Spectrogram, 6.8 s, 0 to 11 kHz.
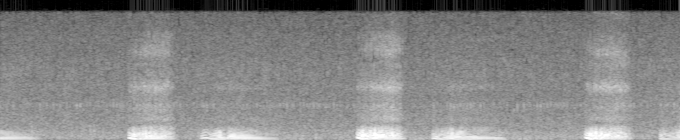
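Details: Regular rattling snores on each breath with a buzzing, whistly exhale, about 26 breaths a minute; steady snoring during sleep.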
